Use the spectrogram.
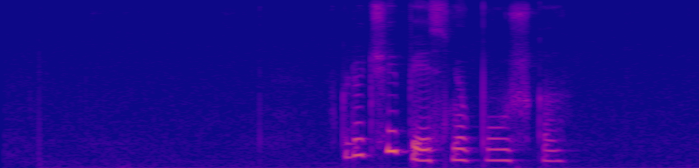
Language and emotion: Russian, sad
